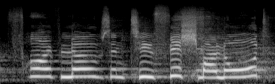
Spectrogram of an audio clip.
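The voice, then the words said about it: Put-on British accent. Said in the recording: “he's probably got a British accent.”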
